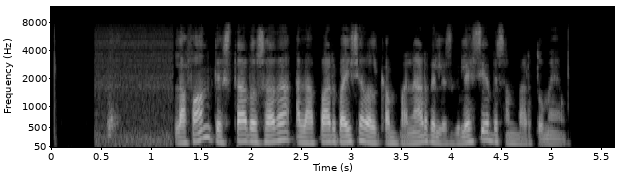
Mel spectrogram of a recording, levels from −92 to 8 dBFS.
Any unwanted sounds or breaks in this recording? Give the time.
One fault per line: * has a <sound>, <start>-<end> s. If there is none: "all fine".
* has a whoosh, 0.6-0.7 s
